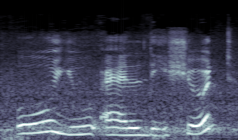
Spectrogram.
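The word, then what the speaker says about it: should: question number 2 है when, W-H-E-N, when, शुड, S-H-O-U-L-D, शुड, L silent होता है, when शुड वी,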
